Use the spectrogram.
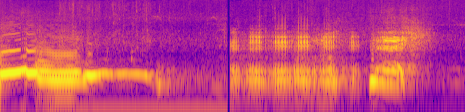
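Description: A hippopotamus grunts and honks in a series of deep, loud, drawn-out bellows, rising and wheezing in bursts with no talk over them.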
